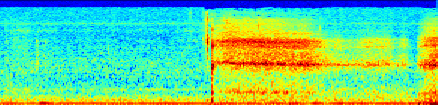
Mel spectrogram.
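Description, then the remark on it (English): A loud breath rushes into the microphone, a drawn-out airy exhale lasting about a second and a half over a low steady hum, then ends abruptly with a faint second puff. “creepy way of breathing, and I didn't mean it.”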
